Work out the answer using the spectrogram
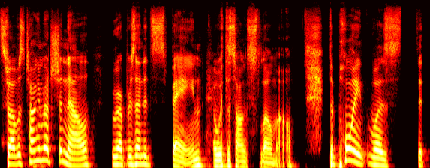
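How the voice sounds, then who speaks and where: Animated laughing man, lively voice. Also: fairly high pitch, moderate pace, no echo, studio quality. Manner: laughs often, animated and self-mocking. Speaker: podcast co-host. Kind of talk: casual chat, reading out listener comments.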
